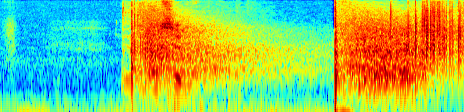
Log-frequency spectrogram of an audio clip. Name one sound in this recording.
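A firework rocket whooshes up into the sky.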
